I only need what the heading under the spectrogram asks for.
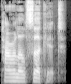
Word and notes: parallel circuit: British English

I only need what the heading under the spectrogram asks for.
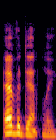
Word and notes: evidently: American English

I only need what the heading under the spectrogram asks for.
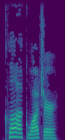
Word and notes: clock watcher: British English

